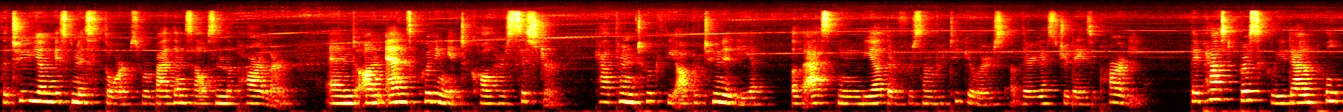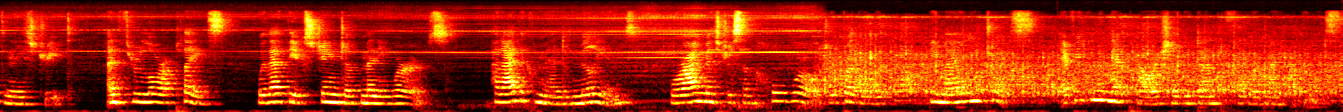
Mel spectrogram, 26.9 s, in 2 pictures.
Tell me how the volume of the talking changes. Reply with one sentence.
The loudness of the talking stays about the same.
